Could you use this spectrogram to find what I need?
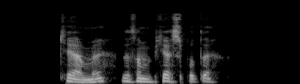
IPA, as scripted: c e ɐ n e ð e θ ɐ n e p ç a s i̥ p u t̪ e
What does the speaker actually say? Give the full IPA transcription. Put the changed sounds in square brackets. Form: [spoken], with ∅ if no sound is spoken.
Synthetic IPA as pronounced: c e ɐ [m] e ð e θ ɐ [m] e p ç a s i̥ p [o] t̪ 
